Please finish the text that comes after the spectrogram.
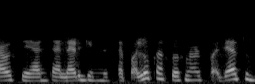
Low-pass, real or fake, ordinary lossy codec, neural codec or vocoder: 3.6 kHz; real; MP3, 32 kbps; none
